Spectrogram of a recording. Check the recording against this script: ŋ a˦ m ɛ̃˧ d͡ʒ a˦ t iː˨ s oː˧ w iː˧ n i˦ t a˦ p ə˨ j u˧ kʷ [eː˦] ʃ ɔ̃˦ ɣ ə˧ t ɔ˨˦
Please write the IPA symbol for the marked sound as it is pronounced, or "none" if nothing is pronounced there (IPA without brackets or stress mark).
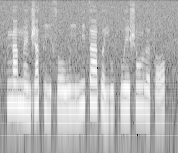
eː˦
